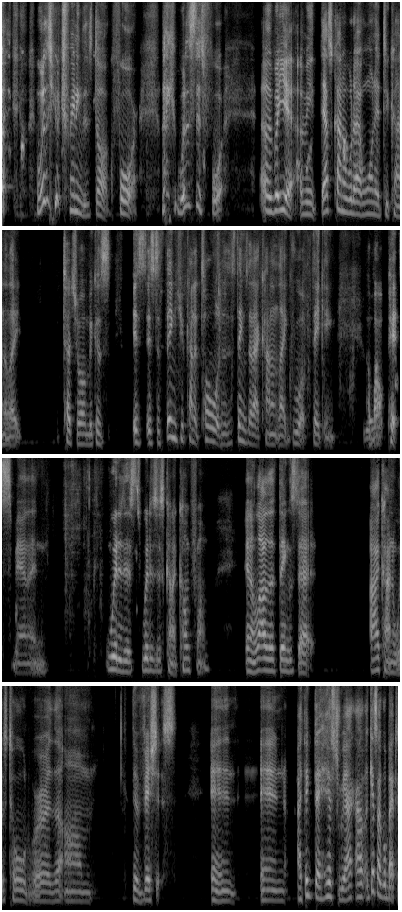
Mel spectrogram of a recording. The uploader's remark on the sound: Zoom social distancing.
